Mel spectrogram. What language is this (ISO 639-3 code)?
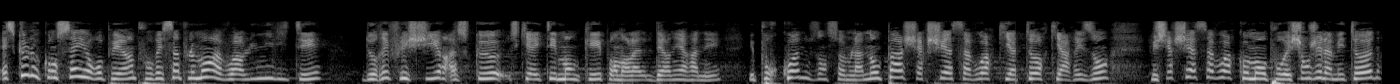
fra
